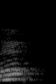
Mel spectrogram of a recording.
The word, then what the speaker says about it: es: Isan est à Egon. Alors, terminaison. Terminaison, je suis. Le S ne se prononce pas. Tu es. Le S ne se prononce pas.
